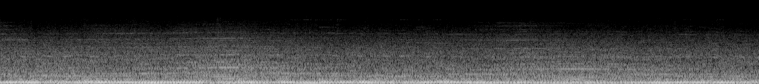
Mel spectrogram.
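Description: A race car engine rumbles steadily at low speed, heard from inside the cockpit.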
